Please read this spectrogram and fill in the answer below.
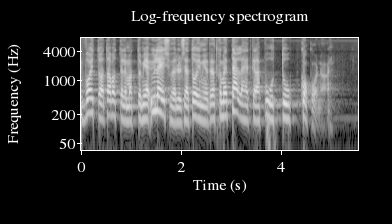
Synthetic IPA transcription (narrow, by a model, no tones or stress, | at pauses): ʋʋo̞jt̪ːoɑt̪ɑʋot̪ːelemɑt̪ːomiɑʔyleishyøɾylsiæt̪o̞imiojt̪ɑjot̪kɑmet̪ælːæhet̪k̟elːˑæpuːt̪ːuːkoko̰nɑ̰ːn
